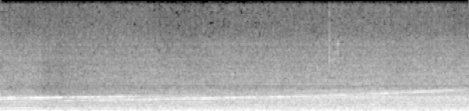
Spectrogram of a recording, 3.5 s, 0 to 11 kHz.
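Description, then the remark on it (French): An aircraft's engine 1 is started as intake pressure rises: the jet engine spools up, its high whine climbing slowly in pitch over a steady, loud roar and low rumble, continuous, with no voices. “Maintenant, je vais mettre le moteur 1 en route. Moteur 1, voilà. La pression d'admission va monter.”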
